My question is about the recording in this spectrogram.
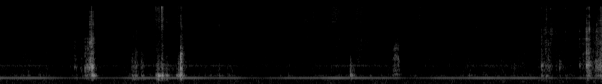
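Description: A few light clicks and knocks as a cast plaster tile is handled and set on a wooden tabletop, over a faint steady hum.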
